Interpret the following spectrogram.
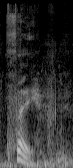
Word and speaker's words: Cee: before the descent into Thay. I asked the lady in the cafe, how do you pronounce that? It's not C, it's not Chi, apparently it's Thay.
